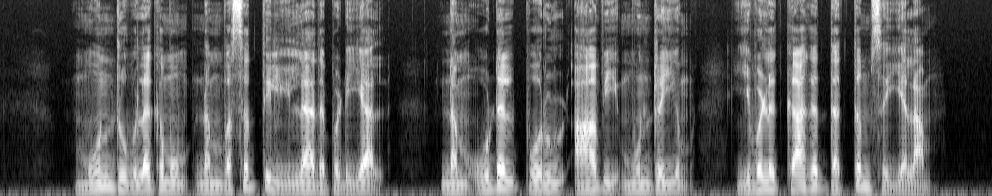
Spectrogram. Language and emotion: Tamil, neutral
